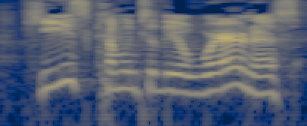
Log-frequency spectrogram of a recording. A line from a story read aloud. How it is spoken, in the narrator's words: I cried out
